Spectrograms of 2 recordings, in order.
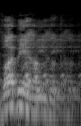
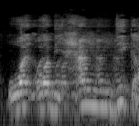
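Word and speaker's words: وبحمدك: وبحمدک، ہم پڑھتے ہیں وبحمدک، وب بازر بی ہوگا نہ کہ بازر بے، وبحمدک، وبحمدک، ہم پڑھتے ہیں وبحمدک، دے کا نہیں ہے، دال زیر دی نہ کہ دال زیر دے، وبحمدک وتبارک اسمک، ہم کیا پڑھتے ہیں؟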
